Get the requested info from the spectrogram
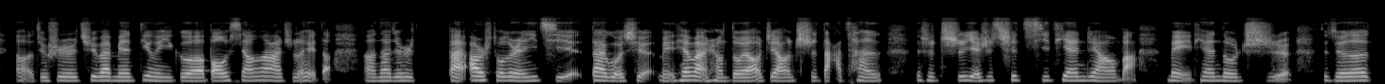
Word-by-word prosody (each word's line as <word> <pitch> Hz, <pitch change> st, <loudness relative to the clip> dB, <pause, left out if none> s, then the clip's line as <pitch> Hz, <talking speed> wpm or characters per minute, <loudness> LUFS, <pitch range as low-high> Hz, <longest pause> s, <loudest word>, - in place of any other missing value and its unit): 呃， -, -, -5 dB
就 170 Hz, -, -6 dB
是 175 Hz, 0 st, -2 dB
去 185 Hz, +2 st, -1 dB
外 185 Hz, 0 st, +3 dB
面 175 Hz, 0 st, 0 dB
订 190 Hz, -4 st, -2 dB
一 165 Hz, -, -4 dB
个 165 Hz, -1 st, +2 dB
包 170 Hz, +1 st, +2 dB
厢 180 Hz, +2 st, -1 dB
啊 185 Hz, -3 st, +2 dB
之 170 Hz, -, -7 dB
类 -, -, -2 dB
的， -, -, -3 dB, 0.3 s
啊， 165 Hz, -, -3 dB
那 175 Hz, +1 st, -1 dB
就 170 Hz, 0 st, -4 dB
是 175 Hz, -, -3 dB, 0.3 s
把 -, -, +6 dB
20 190 Hz, +1 st, +4 dB
多 180 Hz, -1 st, -2 dB
个 185 Hz, -, 0 dB
人 170 Hz, +1 st, +1 dB
一 185 Hz, -, -6 dB
起 345 Hz, -, 0 dB, 0.2 s
带 185 Hz, -2 st, +4 dB
过 165 Hz, -2 st, 0 dB
去， 170 Hz, -, +2 dB
每 160 Hz, -3 st, -3 dB
天 195 Hz, +2 st, +2 dB
晚 185 Hz, -2 st, +6 dB
上 165 Hz, -2 st, -3 dB
都 165 Hz, 0 st, -1 dB
要 165 Hz, 0 st, +4 dB
这 165 Hz, -, -2 dB
样 160 Hz, 0 st, +2 dB
吃 175 Hz, -1 st, +2 dB
大 -, -, -1 dB
餐， 160 Hz, -3 st, -3 dB, 0.3 s
就 195 Hz, -, -11 dB
是 185 Hz, -2 st, -5 dB
吃 190 Hz, +2 st, +3 dB
也 160 Hz, -, +4 dB
是 185 Hz, +2 st, -3 dB
吃 200 Hz, +1 st, +1 dB
7 185 Hz, -1 st, -4 dB
天 185 Hz, -1 st, +1 dB
这 185 Hz, -, -5 dB
样 160 Hz, -2 st, 0 dB
吧， -, -, +1 dB, 0.3 s
每 185 Hz, -3 st, +2 dB
天 180 Hz, -2 st, -2 dB
都 170 Hz, -2 st, -1 dB
吃， -, -, 0 dB, 0.3 s
就 190 Hz, -, -10 dB
觉 175 Hz, 0 st, 0 dB
得， 180 Hz, 0 st, +2 dB
180 Hz, 245 characters per minute, -24 LUFS, 170-185 Hz, 0.3 s, 把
